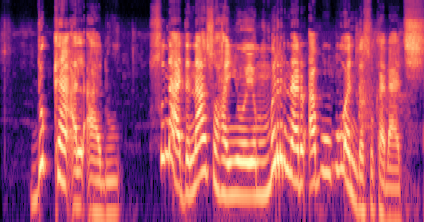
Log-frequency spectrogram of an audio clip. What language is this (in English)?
Hausa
